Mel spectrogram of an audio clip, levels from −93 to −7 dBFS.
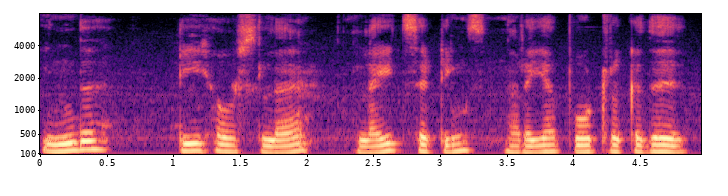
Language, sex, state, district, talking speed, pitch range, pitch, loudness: Tamil, male, Tamil Nadu, Nilgiris, 85 wpm, 130-150 Hz, 140 Hz, -14 LUFS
